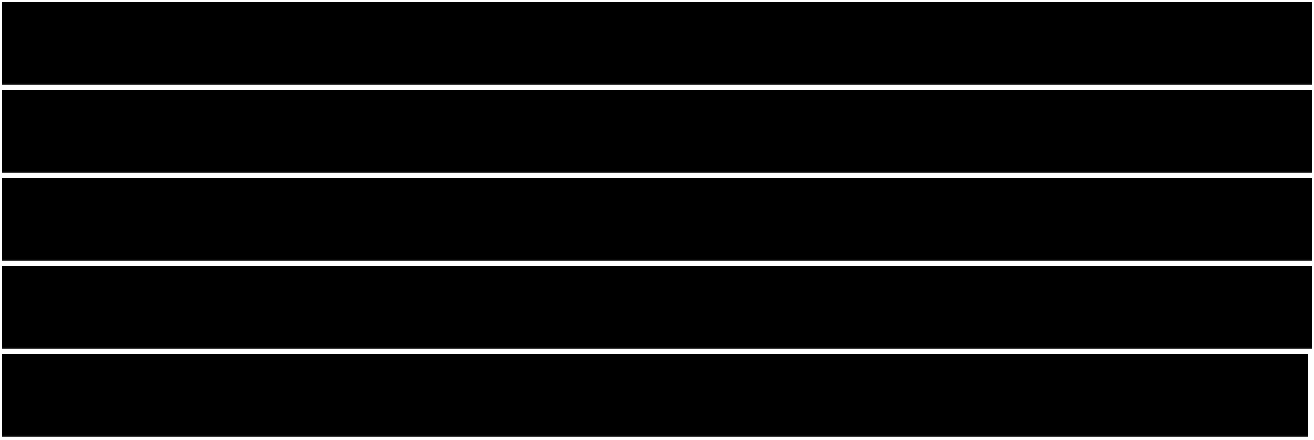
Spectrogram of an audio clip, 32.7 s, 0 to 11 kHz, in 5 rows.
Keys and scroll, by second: 0.0-2.8 typing, 8.1-10.0 typing, 11.1 ctrl+p, 12.9-21.4 typing, 15.3 Escape, 26.0 typing, 28.9-29.8 typing, 30.8 ctrl+n, 31.1-32.3 typing.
